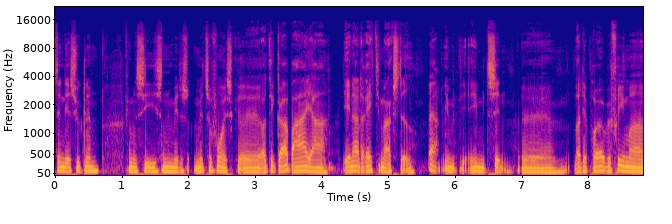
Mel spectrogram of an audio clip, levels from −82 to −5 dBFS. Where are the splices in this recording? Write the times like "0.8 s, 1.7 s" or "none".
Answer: 1.0 s, 4.2 s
